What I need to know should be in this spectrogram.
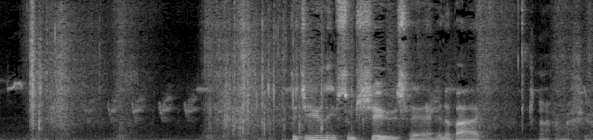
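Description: Leafy plants swish and rustle as they are hacked.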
